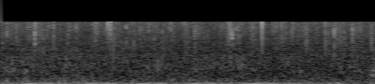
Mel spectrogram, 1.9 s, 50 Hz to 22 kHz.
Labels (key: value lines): label: biophony
recorder: SoundTrap 500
